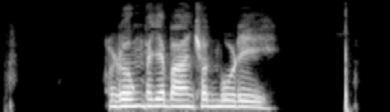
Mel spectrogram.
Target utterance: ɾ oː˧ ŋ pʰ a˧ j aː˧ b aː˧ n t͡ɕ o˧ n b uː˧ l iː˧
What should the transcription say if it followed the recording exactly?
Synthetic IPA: ɾ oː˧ ŋ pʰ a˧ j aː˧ b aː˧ n t͡ɕʰ o˧ n b uː˧ ɾ iː˧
